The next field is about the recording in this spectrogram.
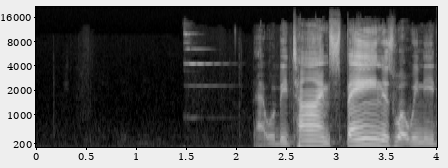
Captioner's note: bell dings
